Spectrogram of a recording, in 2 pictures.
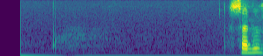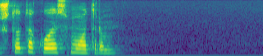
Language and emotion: Russian, neutral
